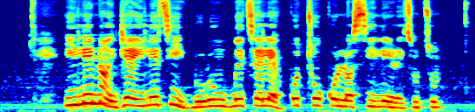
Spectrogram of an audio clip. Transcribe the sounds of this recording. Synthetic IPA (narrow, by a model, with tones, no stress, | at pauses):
i˧le˦nãː˦˨i˨d͡ʒɛ˨˦i˧le˦ti˦i˦˨ɡ͡bo˨ɾo˧˦ŋ̩˦ɡ͡be˦tɛ˦lɛ˦˨ko˦to˦ko˦lɔ˧si˦i˧le˦˨ɾɛ˨tũ˧tũ˧˦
